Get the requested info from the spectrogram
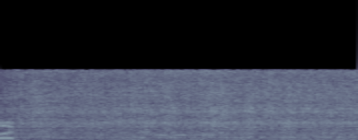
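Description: Garden waterfall cascading over rocks into a pond: a steady, even rush of falling water.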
